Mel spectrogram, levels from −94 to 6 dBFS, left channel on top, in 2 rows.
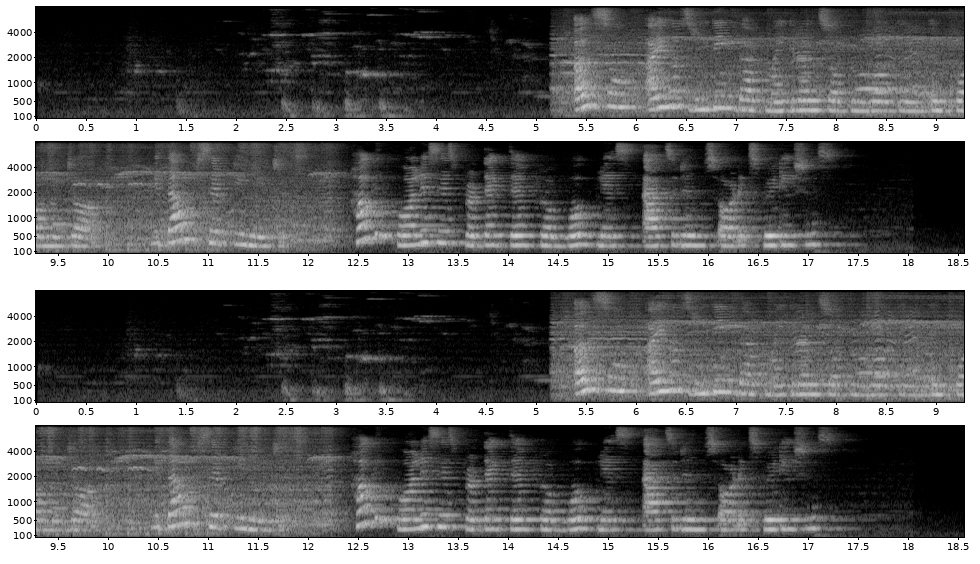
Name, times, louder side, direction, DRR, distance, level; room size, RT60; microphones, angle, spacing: voice 1, 2.3-3.5 5.4-10.0 10.4-12.0 12.4-17.2, left 1 dB, 10° left, 8 dB, 0.4 m, -24 dB
sound 1, 5.1-12.3, right 1 dB, 15° right, 0.7 m, -34 dB
6.7 x 4.4 x 6.2 m, 1.2 s
head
